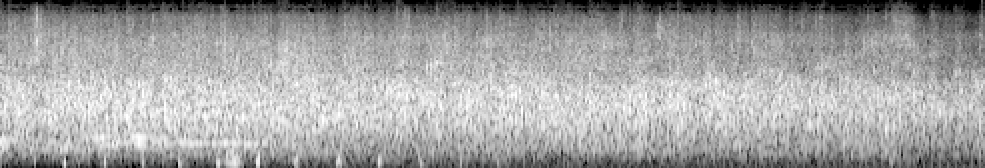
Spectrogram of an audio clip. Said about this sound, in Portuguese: Por isso, uma salva de palmas à Mensagem de Lisboa, se for favor.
